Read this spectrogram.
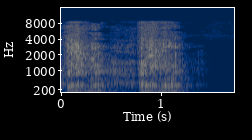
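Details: Lion delivering two back-to-back gruff, grating roars, each under a second, the second slightly stronger, with a deep throaty rumble and a brief fading tail; no background sounds.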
